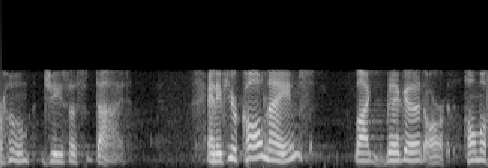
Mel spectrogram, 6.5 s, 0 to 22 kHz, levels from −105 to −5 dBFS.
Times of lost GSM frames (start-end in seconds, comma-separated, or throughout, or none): none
